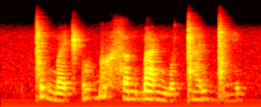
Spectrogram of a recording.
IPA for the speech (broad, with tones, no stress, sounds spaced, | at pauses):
ǀ ɪ˦˨ ŋ͡m ɐ˨ t͡ʃʼ o̤˦ ɡ ʊ˦ x s ɔ˧ n ɓ a˧ ŋ͡m o˨ ǀ a̤˦ lʲ ɡ͡ǀ e̤˦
